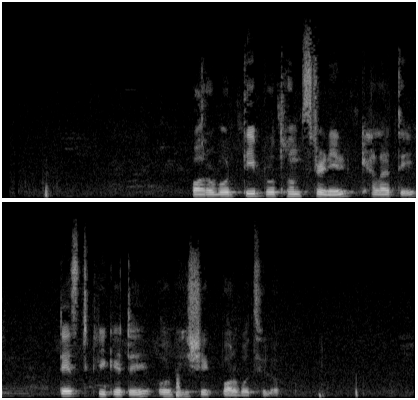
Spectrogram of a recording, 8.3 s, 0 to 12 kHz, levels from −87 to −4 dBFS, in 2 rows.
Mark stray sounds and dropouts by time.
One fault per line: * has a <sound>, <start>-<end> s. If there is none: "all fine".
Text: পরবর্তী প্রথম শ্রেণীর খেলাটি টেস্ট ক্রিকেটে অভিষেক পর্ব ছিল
all fine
